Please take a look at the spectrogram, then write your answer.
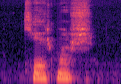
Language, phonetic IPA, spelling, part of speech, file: Polish, [ˈcɛrmaʃ], kiermasz, noun, LL-Q809 (pol)-kiermasz.wav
